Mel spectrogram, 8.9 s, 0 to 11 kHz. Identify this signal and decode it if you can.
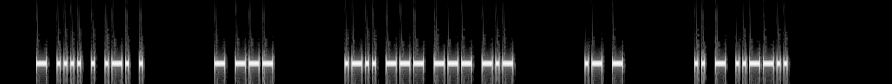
Morse code, heard as a keyed tone, about 36 wpm, 700 Hz. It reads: THERE TO LOOK AT IT?
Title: 3x Word-Spacing - Sentences from Top 100 Words - 35wpm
